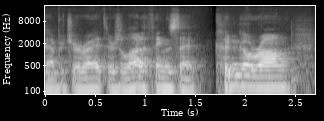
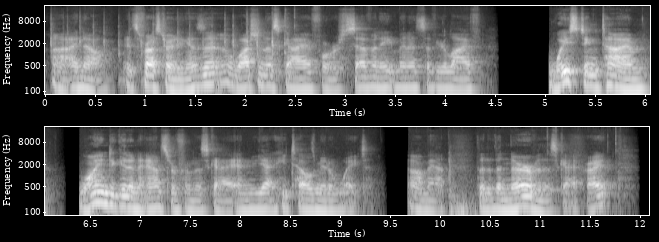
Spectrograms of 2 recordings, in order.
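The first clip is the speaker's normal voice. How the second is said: ordinary talk, nothing marked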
